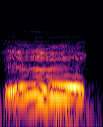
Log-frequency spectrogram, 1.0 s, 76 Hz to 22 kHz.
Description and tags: Monster Bellow 8
bellow, creature, fantasy, monster, monster-bellow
